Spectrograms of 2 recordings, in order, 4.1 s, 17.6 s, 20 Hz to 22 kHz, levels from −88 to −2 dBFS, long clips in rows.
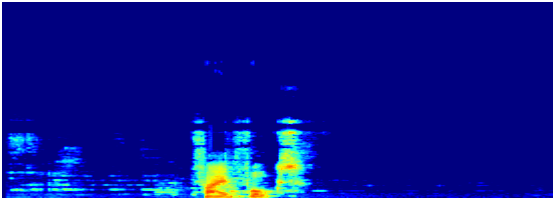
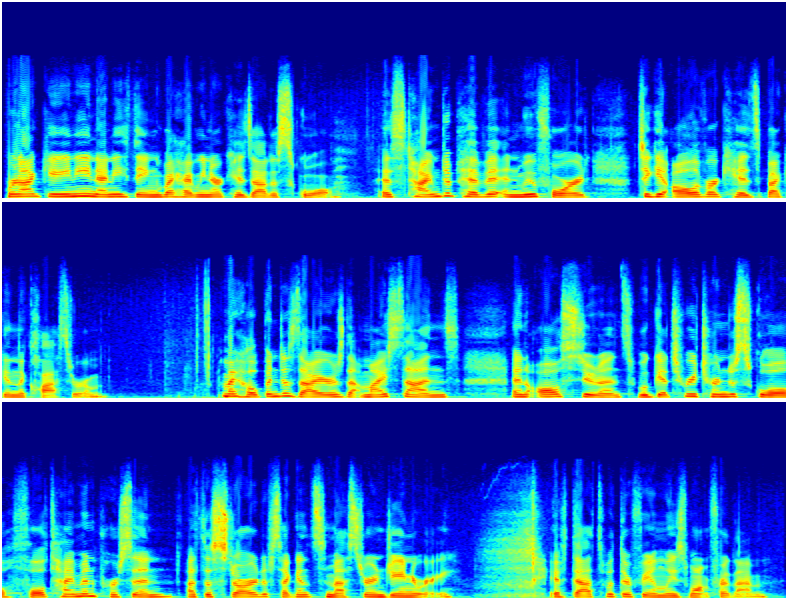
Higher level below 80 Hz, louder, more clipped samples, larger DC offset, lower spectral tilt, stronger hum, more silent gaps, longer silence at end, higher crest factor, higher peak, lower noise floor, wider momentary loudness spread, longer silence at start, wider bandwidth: second, -70 dBFS vs -58 dBFS; second, -20 LUFS vs -17 LUFS; neither; neither; about the same, -4 dB/octave vs -3.5 dB/octave; neither; neither; first, 1.9 s vs 0.15 s; first, 24 dB vs 14 dB; about the same, -2 dBFS vs -4 dBFS; first, -79 dBFS vs -49 dBFS; first, 20 LU vs 9 LU; first, 1.2 s vs 0.05 s; second, 9.4 kHz vs 15 kHz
